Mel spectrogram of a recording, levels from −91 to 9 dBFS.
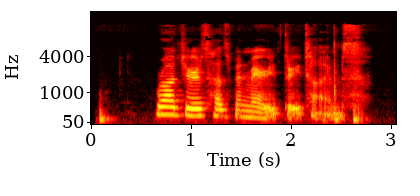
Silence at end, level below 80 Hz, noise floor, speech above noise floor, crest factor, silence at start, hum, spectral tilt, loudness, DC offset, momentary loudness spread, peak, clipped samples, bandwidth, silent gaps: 0.35 s; -50 dBFS; -52 dBFS; 30 dB; 18 dB; 0.1 s; none; -5.5 dB/octave; -23 LUFS; under 0.1%; 15 LU; -6 dBFS; under 0.1%; 11.5 kHz; none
